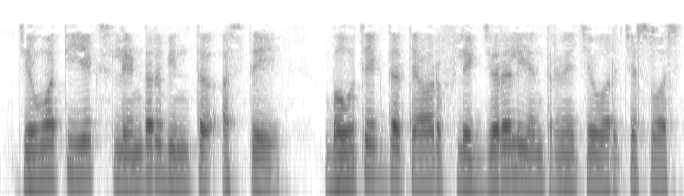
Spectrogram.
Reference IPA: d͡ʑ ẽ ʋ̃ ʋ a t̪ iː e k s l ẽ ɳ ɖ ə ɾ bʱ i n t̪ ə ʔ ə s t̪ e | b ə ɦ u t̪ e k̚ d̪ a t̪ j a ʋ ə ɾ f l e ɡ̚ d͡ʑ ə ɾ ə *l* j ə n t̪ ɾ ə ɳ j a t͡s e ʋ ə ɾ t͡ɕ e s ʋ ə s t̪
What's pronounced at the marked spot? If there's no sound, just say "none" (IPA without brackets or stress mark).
l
